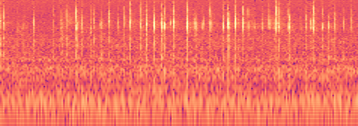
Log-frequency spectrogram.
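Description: Long acrylic nails tap and scratch rapidly across the front of a small, hollow black cardboard packaging box with a silver round emblem sticker. The result is a quiet, steady patter of short, bright clicks over a soft low rumble, each tap dying away almost instantly.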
